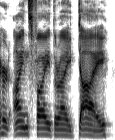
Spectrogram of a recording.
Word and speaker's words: die: spy it's funny because die d-i-e is also a word in german it's just pronounced d so essentially they said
